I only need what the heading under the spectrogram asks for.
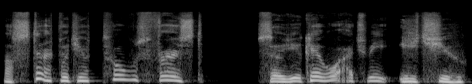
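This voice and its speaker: A man voicing a menacing female monster in a horror folktale, taunting and threatening in a drawn-out delivery. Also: a little high, animated, voice pushed up, exaggerated voice. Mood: menacing, vengeful. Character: menacing female clawed monster posing as an auntie.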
